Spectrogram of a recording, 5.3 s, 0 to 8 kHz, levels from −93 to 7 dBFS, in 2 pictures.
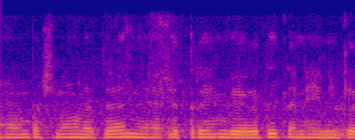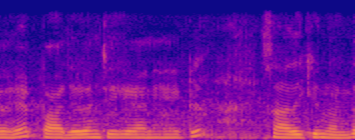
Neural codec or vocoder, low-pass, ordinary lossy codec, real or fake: vocoder, 22.05 kHz, 80 mel bands, HiFi-GAN; 7.2 kHz; none; fake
